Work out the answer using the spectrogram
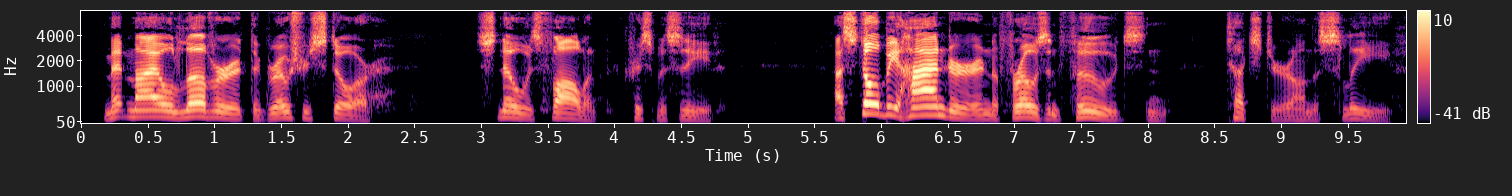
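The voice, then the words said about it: Put-on country accent reading lyrics. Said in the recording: “I read the lyrics to a pop song today ... with a country accent.”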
